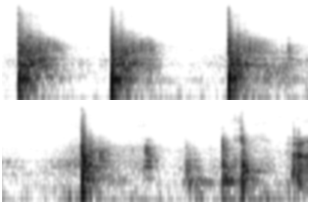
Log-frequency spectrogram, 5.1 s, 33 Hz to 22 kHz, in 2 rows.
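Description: Hammer striking the back of an HTC One M8 smartphone, a series of sharp hard impacts, about eight blows with ringing decays, close and loud.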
